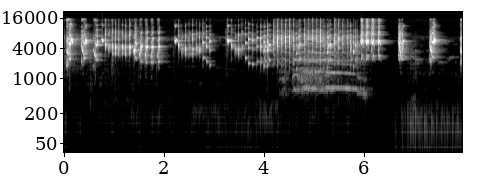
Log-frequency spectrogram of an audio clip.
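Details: Long-tailed shrike song for tutoring young birds: fast mimicking trills and rattling chatter, a brief buzzy tonal passage in the middle, then scattered sharp notes.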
